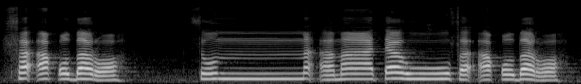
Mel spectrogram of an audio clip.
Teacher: یہاں پہ قاف حروف قلقلہ ہے، قاف کے اوپر جب جزم آ جائے گا تو یہ حروف قلقلہ ہوتا ہے۔ یہاں پہ قلقلہ کہتے ہیں آواز کا واپس پلٹ کر آنا۔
